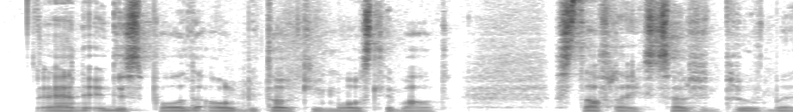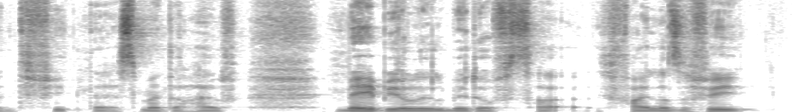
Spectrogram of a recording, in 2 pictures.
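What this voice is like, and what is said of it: Polish accent, non-native English. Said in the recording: “my accent. Since I'm Polish, I'm not a native speaker”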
